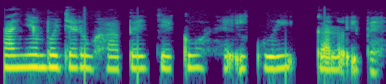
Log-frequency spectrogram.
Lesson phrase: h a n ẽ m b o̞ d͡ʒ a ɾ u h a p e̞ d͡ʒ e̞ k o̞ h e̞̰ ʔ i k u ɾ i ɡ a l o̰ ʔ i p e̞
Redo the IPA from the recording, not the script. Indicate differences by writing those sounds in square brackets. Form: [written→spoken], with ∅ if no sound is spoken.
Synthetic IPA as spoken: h a [n→ɲ] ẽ m b o̞ d͡ʒ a ɾ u h a p e̞ d͡ʒ e̞ k o̞ h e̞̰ ʔ i k u ɾ i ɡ a l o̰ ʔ i p e̞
